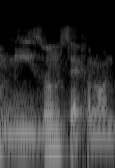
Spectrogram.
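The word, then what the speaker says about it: mesencephalon: जो भाग कहा जाता है इसको कहते हैं मीजोनसेफेलॉन। क्या बोलता है? मीजन या मीजो, माफ करिएगा स्पेलिंग गलत है, मीजनसेफेलॉन कहते हैं।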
